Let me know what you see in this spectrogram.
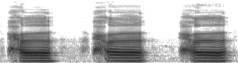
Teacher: গলার ভেতর থেকে বাতাস বের হবে এবং বাতাসের সাথেই উচ্চারণ হবে। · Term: বড় হা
